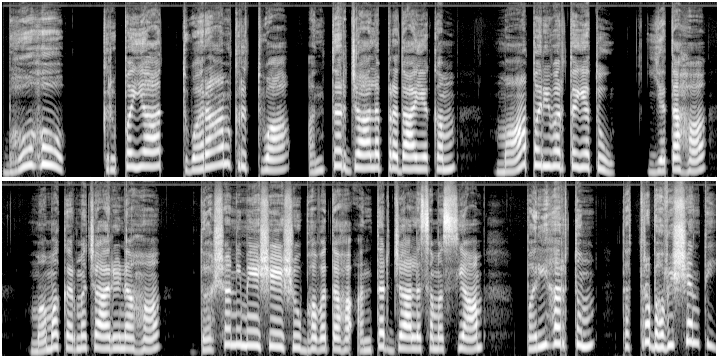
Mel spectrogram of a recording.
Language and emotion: Sanskrit, fearful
